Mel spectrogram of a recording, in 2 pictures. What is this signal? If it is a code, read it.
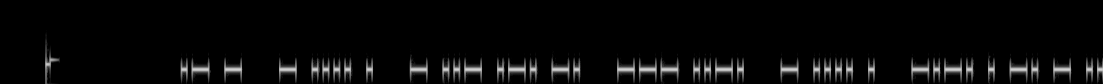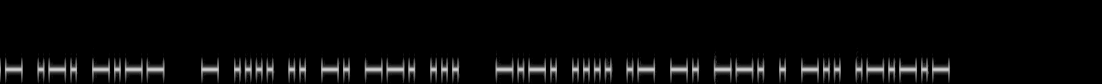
Morse code, heard as a keyed tone, about 22 wpm, 700 Hz. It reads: AT THE TURN OF THE CENTURY THINGS CHANGED.
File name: practice / 22wpm / Sentences with 4-Word Phrases - 22wpm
